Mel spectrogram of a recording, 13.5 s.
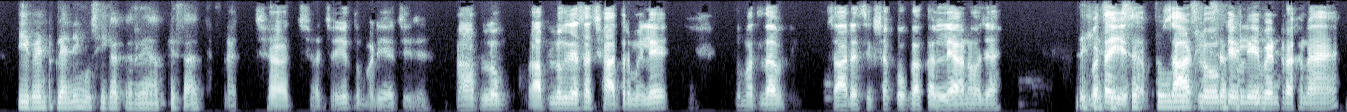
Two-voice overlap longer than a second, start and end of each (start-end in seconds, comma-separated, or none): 10.9-12.8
